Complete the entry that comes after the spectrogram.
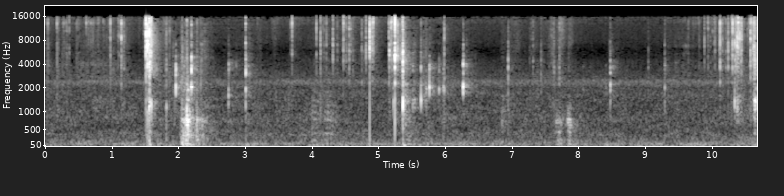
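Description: A small metal blade scrapes and shaves strips of red coating off a solid, palm-sized bar of soap with a cream-coloured inside, held in one hand. Dry, bright scraping and crisp crackling sounds come in short bursts separated by quiet gaps, with little low-end body.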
